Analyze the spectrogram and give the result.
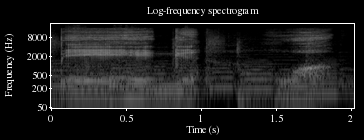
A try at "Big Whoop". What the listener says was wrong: I feel like if you're saying big whoop, you have to say, like, big whoop. Say it excitedly.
